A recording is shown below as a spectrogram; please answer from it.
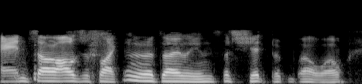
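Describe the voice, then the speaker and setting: In an ordinary speaking voice, the man holds a medium pitch and a moderate pace. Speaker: podcast host. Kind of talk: casual banter.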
